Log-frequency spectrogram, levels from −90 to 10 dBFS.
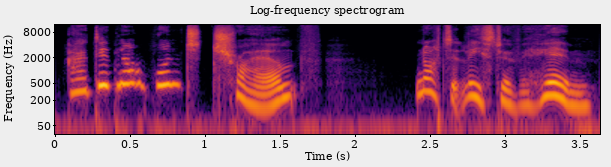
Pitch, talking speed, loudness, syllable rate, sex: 260 Hz, 165 wpm, -17 LUFS, 4.6 syllables/s, female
